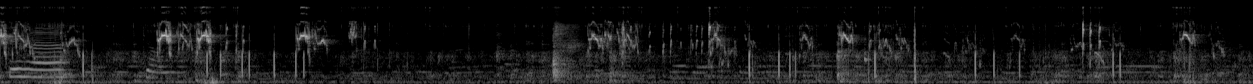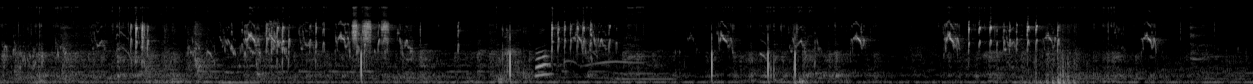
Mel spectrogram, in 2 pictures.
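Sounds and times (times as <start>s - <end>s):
budgerigars chirping: 5.6s - 24.2s.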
